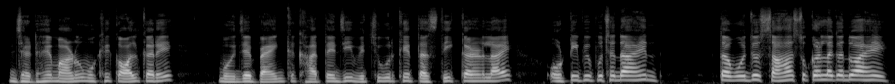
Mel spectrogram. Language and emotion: Sindhi, fearful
